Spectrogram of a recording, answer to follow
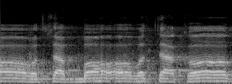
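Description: A man's voice chanting a line of verse into a microphone in long, held melodic notes, with short breaks between phrases.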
